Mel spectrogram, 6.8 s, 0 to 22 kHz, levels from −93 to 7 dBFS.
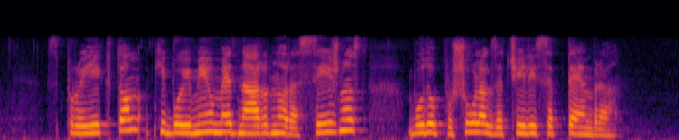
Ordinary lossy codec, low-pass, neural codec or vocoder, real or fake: none; 7.2 kHz; none; real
